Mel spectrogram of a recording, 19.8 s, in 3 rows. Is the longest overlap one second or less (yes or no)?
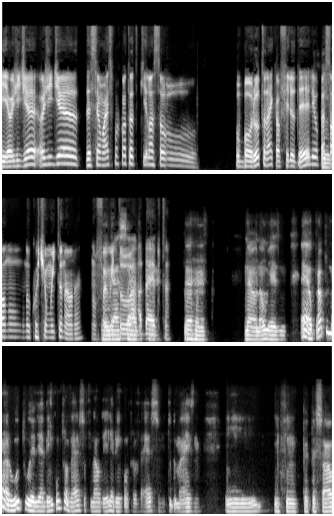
no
